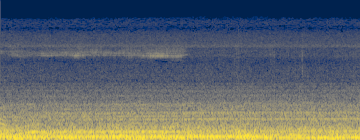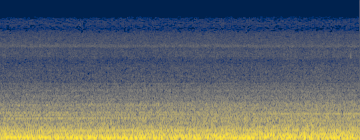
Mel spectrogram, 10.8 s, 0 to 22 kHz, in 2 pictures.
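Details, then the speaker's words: Nissan Qashqai J11 at 84,000 km: steady low drone like a wheel bearing under road noise while cruising, no knocking. It persists with the clutch in and out of gear, so it is speed-dependent. "Σήμερα έχουμε ένα προβληματάκι. Ακούγεται καιρό τώρα ένα βουητό, σαν ρολεμά τροχού."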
